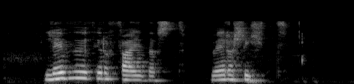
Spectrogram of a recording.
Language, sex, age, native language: Icelandic, female, 20-29, Icelandic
